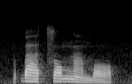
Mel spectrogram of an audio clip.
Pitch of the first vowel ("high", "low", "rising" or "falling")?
high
